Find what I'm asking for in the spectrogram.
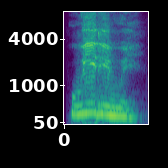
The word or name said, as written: wiriwe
